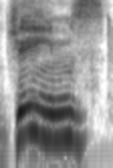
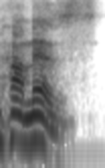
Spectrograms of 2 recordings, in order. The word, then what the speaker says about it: James: Yes, and the reason why it's pronounced James is because James, you don't say James in Spanish. The J in Spanish is pronounced as like a H.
